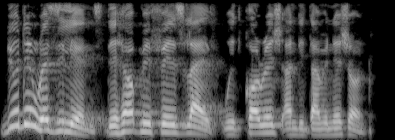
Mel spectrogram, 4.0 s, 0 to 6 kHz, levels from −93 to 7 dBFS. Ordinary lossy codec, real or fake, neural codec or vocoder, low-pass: none; real; none; 5.4 kHz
